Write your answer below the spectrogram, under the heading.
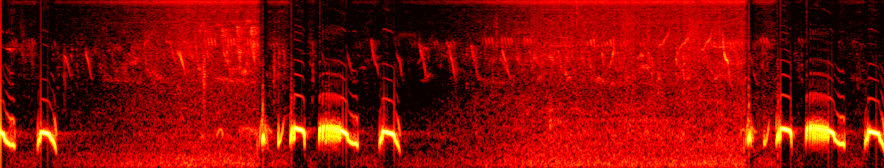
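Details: Dove calls used as a hunting lure: short, mellow coo phrases in two bursts separated by several seconds of background hiss, each burst holding four or five clipped, slightly wavering notes.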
